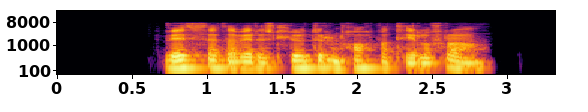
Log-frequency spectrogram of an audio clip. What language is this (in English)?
Icelandic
